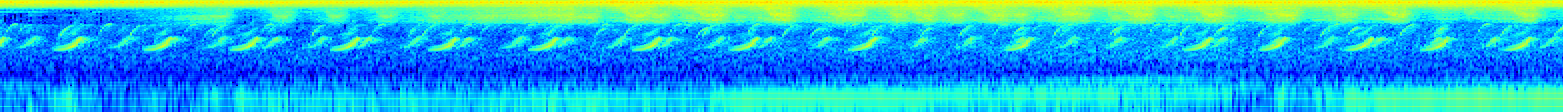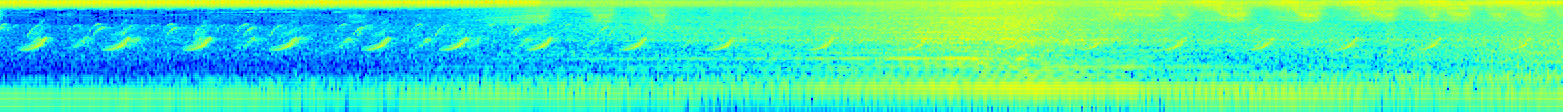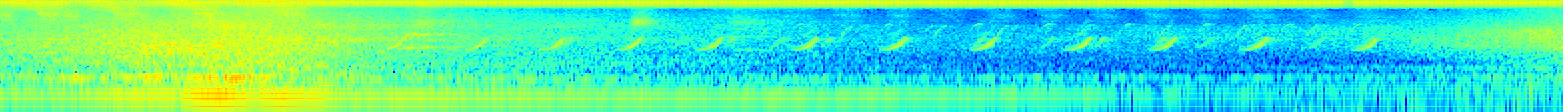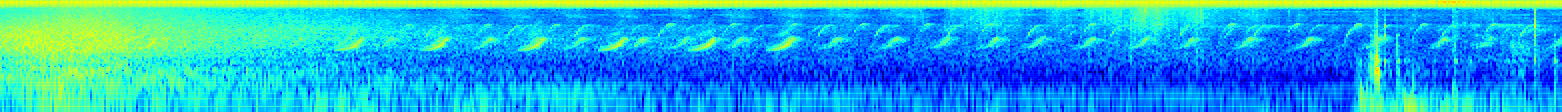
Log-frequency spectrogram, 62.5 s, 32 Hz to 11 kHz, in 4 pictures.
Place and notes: Varios Grillos y sapos al lado de una carretera.
Casanare, Colombia, June 2013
